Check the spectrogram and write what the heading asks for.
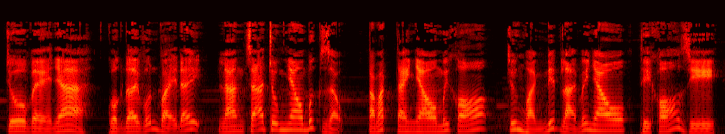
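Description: A man voicing a blunt, loud older village man in an audiobook. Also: on the high side, expressive, moderate pace, hardly any pauses, no echo, soft background music, natural voice. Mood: hearty.

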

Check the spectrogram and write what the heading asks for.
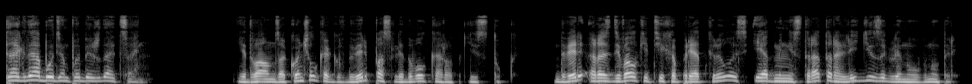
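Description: Steady male storyteller. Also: mid-range voice, normal speed, no room sound, clean studio sound. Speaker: narrator. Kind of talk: scripted first-person narration.

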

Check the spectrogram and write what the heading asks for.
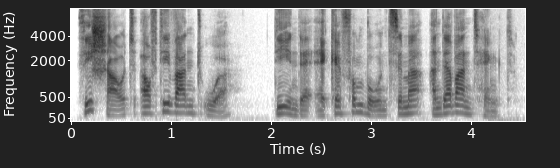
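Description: A man narrating a storybook slowly and clearly, in a deliberate, expressive way for language learners. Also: mid-range voice, dry recording, clean studio sound.

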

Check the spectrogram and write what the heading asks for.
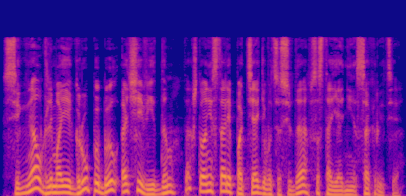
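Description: Husky, lively male audiobook narrator. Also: medium pitch, normal speed. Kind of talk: first-person audiobook narration.

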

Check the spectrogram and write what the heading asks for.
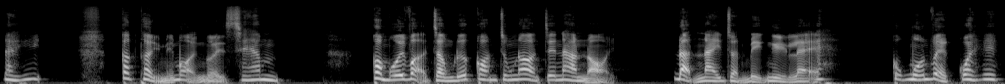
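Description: A man's voice: high-pitched, sing-song, normal speed, creaky, long pauses, no echo, clean studio sound, voice pushed up, exaggerated voice. A man voicing a fretful old village woman who whimpers and pleads. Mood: tearful.

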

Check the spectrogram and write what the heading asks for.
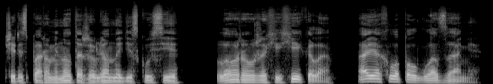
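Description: Low-voiced man narrating an audiobook. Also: animated, a little fast, a little mellow, no room sound, studio quality. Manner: wry, conversational. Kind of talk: first-person audiobook narration.

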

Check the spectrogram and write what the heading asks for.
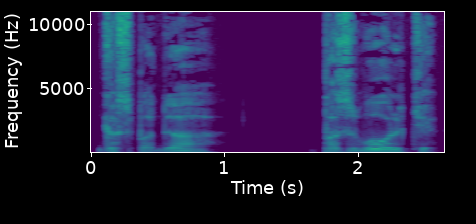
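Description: A man's voice: very deep voice, sing-song, drawn-out words, warm tone, husky, no room sound, studio quality, voice pushed down, full character voice. A man reading the lines of an agitated young man under accusation in an audiobook, pleading emotionally.

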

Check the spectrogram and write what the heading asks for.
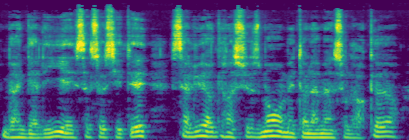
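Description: A man reading a comic story aloud, voicing the crowd's shouts with raised pitch. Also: a little fast, breathy edge. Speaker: audiobook reader. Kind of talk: storybook narration.

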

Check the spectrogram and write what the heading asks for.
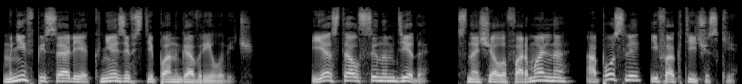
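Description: A man narrating an audiobook in a measured, expressive storytelling manner. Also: on the high side, dry recording, clean studio sound. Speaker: audiobook reader. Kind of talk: scripted narration.

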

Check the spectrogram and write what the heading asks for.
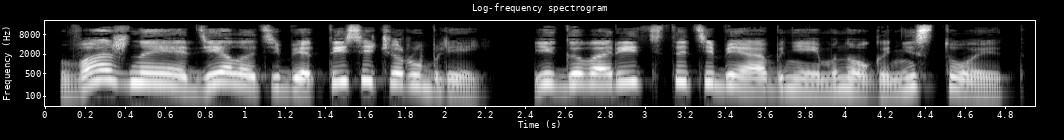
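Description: A woman's voice: mid-range voice, sing-song, moderate pace, warm tone, dry recording, studio quality, pitched above the performer's own voice, natural voice. A woman reading aloud as a wealthy, domineering male merchant who coaxes but will not yield. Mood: coaxing. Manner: coaxing yet unyielding, proverb-quoting.

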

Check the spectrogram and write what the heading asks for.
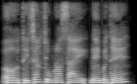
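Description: A woman's voice: mid-range voice, fairly even intonation, moderate pace, a little mellow, no room sound, clean studio sound, lightly acted. A woman voicing a scheming, scolding older mother-in-law in a storybook reading.

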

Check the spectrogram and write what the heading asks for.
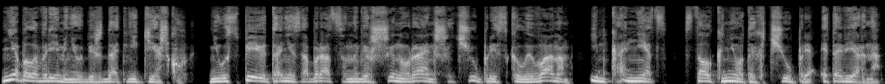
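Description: A man narrating an audiobook in a measured, dramatic storytelling manner. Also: medium pitch, expressive, creaky, fairly bright tone, slightly rough, no echo, clean studio sound.

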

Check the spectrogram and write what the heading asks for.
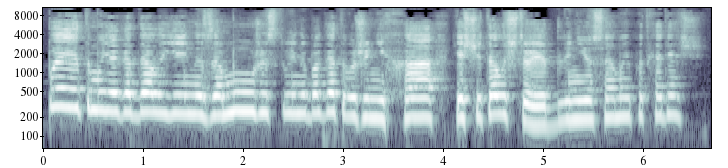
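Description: A man voicing a shrewd, unflappable old woman fortune-teller in a high, sing-song way. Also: fairly even intonation, fairly quick, a little mellow, lightly acted. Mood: nonchalant.

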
